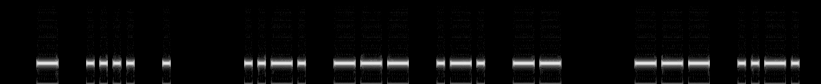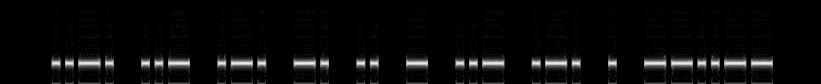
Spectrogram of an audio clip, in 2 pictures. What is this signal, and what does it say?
Morse code, heard as a keyed tone, about 18 wpm, spaced as for 15 wpm, 1000 Hz. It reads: THE FORM OF FURNITURE,
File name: qotdfiles / 15wpm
